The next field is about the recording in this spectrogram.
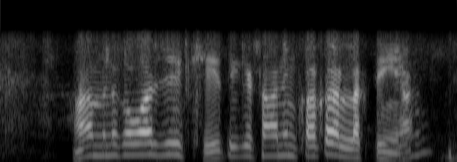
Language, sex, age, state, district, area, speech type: Hindi, male, 45-60, Madhya Pradesh, Seoni, urban, conversation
